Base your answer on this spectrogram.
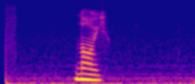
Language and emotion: Russian, neutral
